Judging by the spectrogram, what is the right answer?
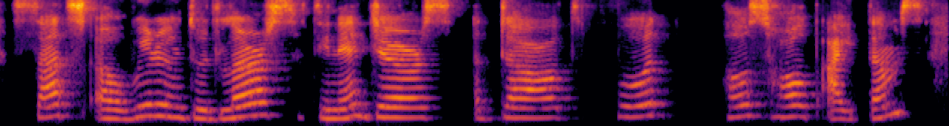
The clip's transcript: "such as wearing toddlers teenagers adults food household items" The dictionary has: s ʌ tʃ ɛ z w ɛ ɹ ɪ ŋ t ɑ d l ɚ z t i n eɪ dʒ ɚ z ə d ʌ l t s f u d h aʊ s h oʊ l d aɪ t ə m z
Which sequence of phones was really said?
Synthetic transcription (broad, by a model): s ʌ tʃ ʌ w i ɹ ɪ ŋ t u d l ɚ s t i n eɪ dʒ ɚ s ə d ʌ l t f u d h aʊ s h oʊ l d aɪ t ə m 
